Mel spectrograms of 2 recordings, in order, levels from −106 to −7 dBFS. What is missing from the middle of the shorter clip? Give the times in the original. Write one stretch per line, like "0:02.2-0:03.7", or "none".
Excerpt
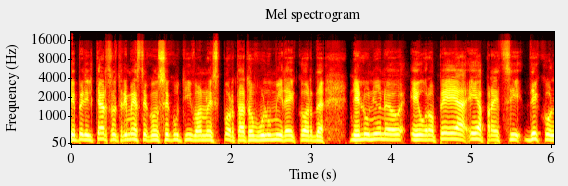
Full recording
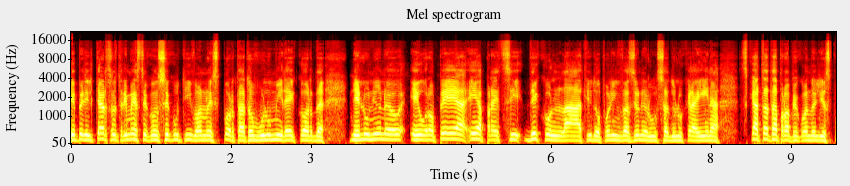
none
